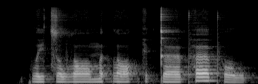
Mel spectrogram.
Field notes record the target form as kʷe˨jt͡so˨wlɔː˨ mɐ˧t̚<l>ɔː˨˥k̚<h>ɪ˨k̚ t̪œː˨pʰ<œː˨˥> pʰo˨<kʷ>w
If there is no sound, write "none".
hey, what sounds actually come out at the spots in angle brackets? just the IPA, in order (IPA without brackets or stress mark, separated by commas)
l, h, œː˥, none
